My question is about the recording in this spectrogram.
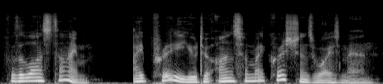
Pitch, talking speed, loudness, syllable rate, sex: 130 Hz, 205 wpm, -16 LUFS, 4.6 syllables/s, male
